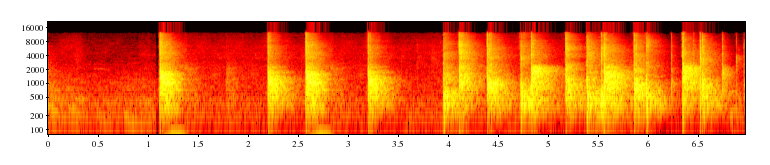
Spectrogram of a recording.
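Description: A slow clap by a small group. Single hand claps with echoing tails come about a second apart, then speed up to about four claps a second as more people join in.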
